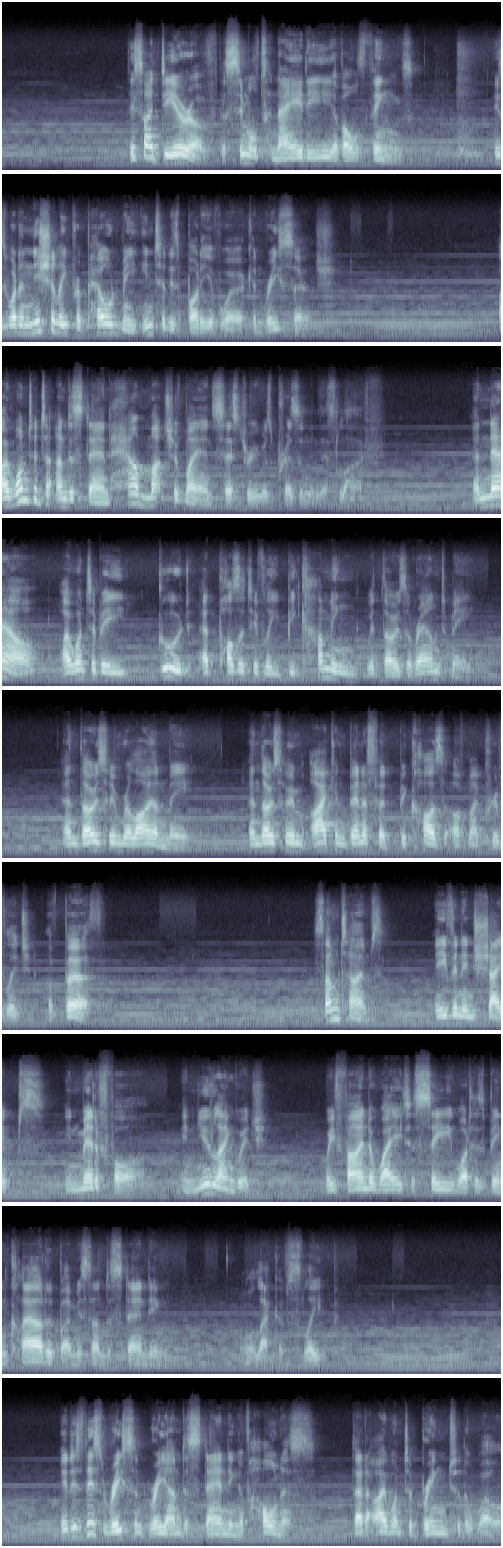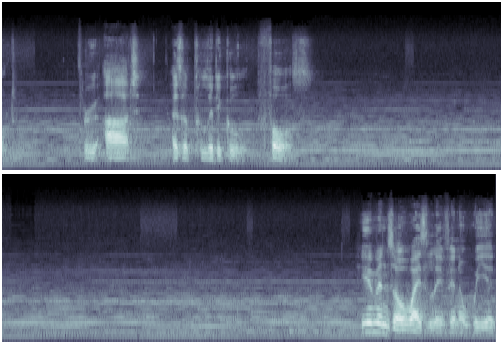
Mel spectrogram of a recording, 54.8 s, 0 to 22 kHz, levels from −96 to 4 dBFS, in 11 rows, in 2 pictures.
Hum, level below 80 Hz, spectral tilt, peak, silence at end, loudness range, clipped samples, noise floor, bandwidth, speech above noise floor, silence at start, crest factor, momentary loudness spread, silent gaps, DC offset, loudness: none; -62 dBFS; -3 dB/octave; 0 dBFS; 0 s; 10 LU; under 0.1%; -39 dBFS; 12.5 kHz; 22 dB; 0 s; 18 dB; 22 LU; none; under 0.1%; -17 LUFS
